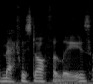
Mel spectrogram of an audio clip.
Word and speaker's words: Mephistopheles: or and comparing him to Mephistopheles. I'm so glad I said that right.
